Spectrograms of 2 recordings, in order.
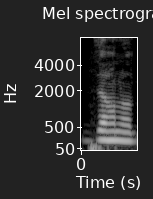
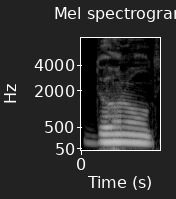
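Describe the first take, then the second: First: The voice is pitched high. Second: The voice is pitched low. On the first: "she actually has a higher voice" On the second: "I used to do her with a lower voice"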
